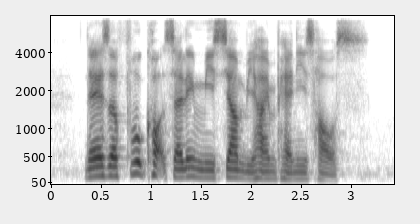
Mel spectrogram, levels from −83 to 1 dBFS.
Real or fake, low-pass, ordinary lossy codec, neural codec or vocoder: real; 7.2 kHz; none; none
